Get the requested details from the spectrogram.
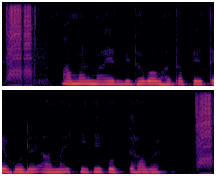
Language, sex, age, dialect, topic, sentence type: Bengali, female, 18-24, Northern/Varendri, banking, question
